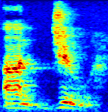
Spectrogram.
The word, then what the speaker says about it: Anjou: in the quintessentially Kleinian wordplay on Anjou, which he clearly pronounces Anjou.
